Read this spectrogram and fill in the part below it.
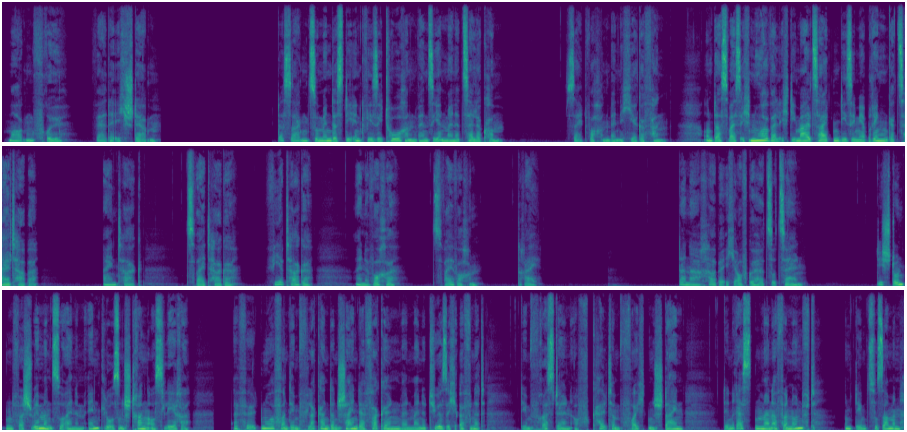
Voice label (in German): Hoerprobe Fantasy Kerker, sprecherinnen; Stimmen Weiblich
